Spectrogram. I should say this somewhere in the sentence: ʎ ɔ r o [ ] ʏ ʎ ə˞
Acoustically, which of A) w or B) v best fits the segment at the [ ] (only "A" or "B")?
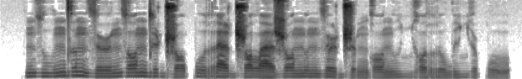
A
